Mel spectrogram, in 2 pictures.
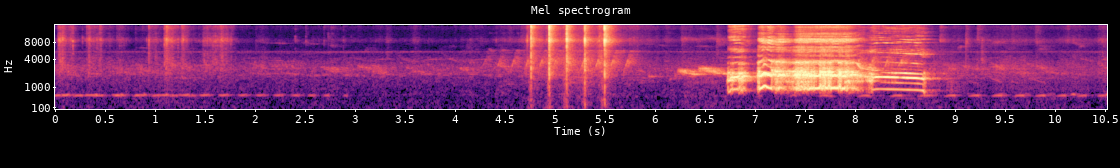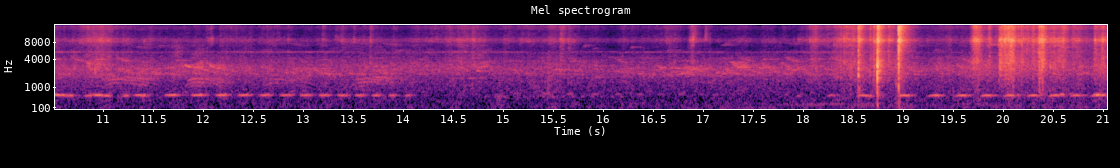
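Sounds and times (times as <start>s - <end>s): rooster crowing: 6.7s - 8.9s.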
